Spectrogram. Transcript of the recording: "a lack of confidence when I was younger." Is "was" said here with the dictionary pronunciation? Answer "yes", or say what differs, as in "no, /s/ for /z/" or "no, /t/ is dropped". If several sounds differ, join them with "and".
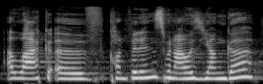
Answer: yes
